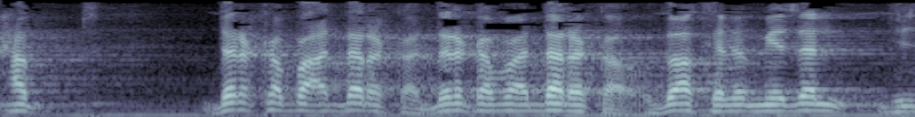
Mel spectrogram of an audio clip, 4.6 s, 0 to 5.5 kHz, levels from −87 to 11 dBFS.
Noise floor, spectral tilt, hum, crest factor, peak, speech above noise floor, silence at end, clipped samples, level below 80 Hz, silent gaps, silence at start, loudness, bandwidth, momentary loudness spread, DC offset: -39 dBFS; -6.5 dB/octave; none; 16 dB; 0 dBFS; 23 dB; 0 s; under 0.1%; -40 dBFS; none; 0 s; -15 LUFS; 5.4 kHz; 8 LU; under 0.1%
